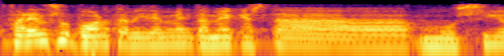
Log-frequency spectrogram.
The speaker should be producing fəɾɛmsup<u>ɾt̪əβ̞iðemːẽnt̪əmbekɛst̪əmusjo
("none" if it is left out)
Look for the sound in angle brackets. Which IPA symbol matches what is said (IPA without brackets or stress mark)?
ɔ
